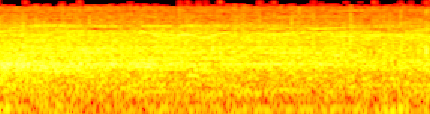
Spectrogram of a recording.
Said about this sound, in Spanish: Un aplauso para mí, por favor.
